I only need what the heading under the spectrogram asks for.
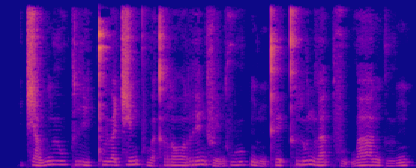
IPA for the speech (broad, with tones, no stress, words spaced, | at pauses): t͡ɕa˩˦wŋɯː˧wkri˨˩t̚ pʰlɯ˧a̯t͡ɕe˦˥n pʰu˩˦a̯kʰrɔː˧re˥˩n fe˩˦nkwuː˦˥k̚ŋɯ˨˩ŋkʰe˦˥ʔ kʰru˥˩nla˦˥t̚ fu˨˩ʔwaː˥˩ŋkɯ˦˥ŋ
